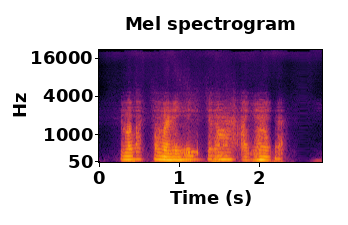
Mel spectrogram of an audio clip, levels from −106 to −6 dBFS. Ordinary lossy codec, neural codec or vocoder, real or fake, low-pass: none; codec, 44.1 kHz, 0.9 kbps, DAC; fake; none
